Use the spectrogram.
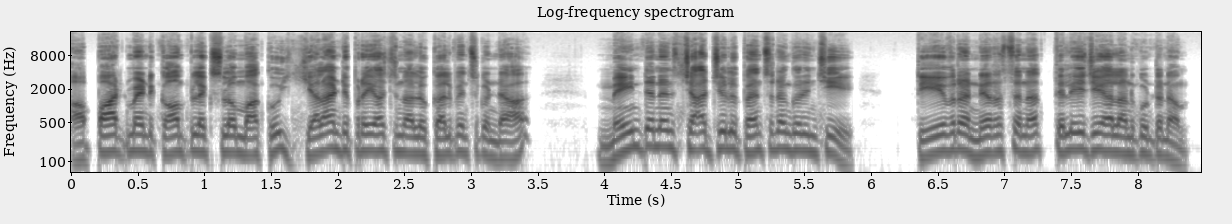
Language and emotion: Telugu, angry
